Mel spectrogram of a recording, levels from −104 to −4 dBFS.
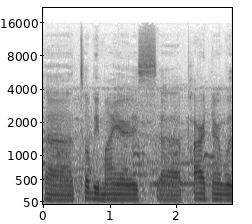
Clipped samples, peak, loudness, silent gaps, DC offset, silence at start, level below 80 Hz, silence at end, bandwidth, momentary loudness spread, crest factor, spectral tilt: under 0.1%; -10 dBFS; -28 LUFS; none; under 0.1%; 0 s; -56 dBFS; 0 s; 15.5 kHz; 4 LU; 16 dB; -6 dB/octave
